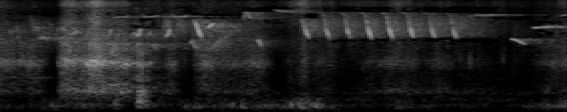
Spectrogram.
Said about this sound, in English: Two wrens fighting.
